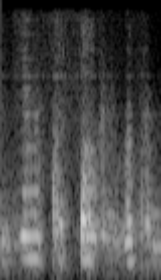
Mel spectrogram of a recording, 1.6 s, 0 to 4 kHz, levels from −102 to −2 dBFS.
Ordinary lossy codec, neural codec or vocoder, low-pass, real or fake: none; codec, 44.1 kHz, 0.9 kbps, DAC; 3.6 kHz; fake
